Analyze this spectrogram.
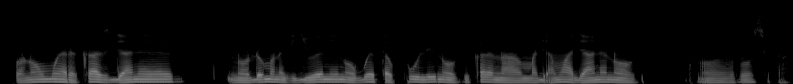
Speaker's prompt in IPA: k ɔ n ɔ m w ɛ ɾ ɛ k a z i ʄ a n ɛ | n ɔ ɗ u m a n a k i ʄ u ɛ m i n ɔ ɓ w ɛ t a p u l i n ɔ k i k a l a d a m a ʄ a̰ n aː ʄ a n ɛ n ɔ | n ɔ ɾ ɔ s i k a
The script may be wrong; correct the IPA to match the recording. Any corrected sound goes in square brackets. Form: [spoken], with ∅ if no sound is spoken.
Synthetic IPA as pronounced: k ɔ n ɔ m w ɛ ɾ ɛ k a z i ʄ a n ɛ | n ɔ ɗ [ɔ] m a n a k i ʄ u ɛ [n] i n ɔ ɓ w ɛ t a p u l i n ɔ k i k a l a [n] a m a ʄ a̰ [m] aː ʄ a n ɛ n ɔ | n ɔ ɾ ɔ s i k a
